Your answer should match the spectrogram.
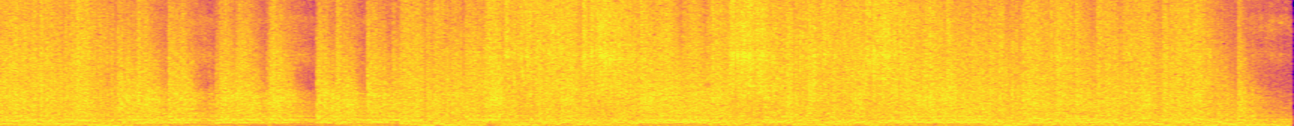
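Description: A troupe of large double-headed barrel drums (dhol) beaten with sticks, all playing together in a dense, very loud rhythm.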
